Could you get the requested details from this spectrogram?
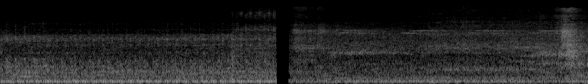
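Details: Toyota Prius hybrid on a cold start after sitting overnight: rough, uneven running with a stumble and loud exhaust chuff, and the engine won't take load. Misfire caused by tight (jammed) tappet valve clearance; it ran smooth and quiet after the valves were adjusted.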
